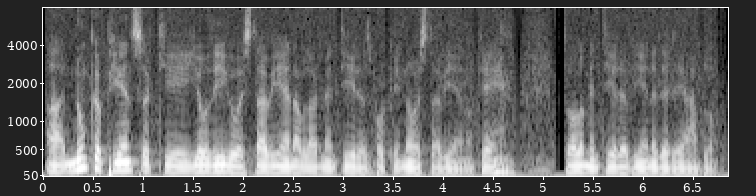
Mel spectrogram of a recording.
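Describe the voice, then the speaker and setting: A man's voice: sits low, moderate pace, warm tone. A man, a pastor preaching a sermon and acting out his talks with God as he tells a story.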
